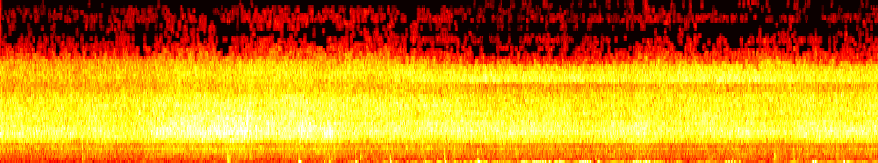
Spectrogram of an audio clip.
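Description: Sliced onions and sweet peppers sizzling steadily in hot oil in a pan. From about three seconds in, a wooden spoon stirring them gives scattered knocks and scrapes against the pan.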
